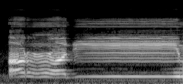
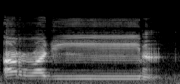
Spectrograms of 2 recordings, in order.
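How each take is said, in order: First: الرجيم with the final meem hummed very long; overlong nasal meem. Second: الرجيم slow, with a clear short meem at the end; correct final meem. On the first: Teacher imitating reciters who overdo the ghunna. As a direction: drag out the meem of الرجيم like a doubled letter. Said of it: "فمنهم من يزيد الغنة إلى أن نسمع". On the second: Teacher showing the correct stop on the meem. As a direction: close الرجيم on a plain, audible meem. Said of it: "فتقول". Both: Shown as a demonstration.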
